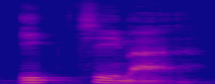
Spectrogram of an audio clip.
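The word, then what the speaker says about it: 읽지마: with the leo kiyokyapachan sometimes korean people will pronounce the lear rather than the kiuk in the kyopachin so with these words people might say but the correct way of pronouncing these words is ichima ichima and pakta pakta and with the kia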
